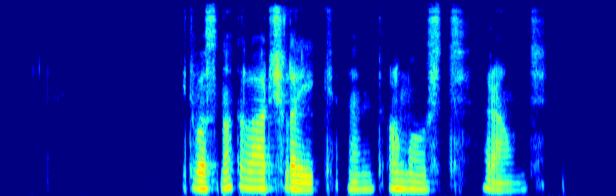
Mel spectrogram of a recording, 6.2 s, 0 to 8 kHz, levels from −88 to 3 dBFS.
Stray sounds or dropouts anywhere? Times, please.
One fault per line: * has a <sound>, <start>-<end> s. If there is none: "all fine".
all fine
